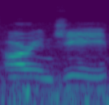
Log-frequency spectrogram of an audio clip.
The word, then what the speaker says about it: RNJI: And recently, I worked with a friend of mine named RNG, but it's spelled RNJI, on a cover of a Metropolis zone from Sonic the Hedgehog 2.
